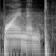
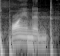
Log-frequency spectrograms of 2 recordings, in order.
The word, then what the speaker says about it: poignant: is called as poignant G is actually silent here g is silent poignant okay not poison and it is poignant poignant what am I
